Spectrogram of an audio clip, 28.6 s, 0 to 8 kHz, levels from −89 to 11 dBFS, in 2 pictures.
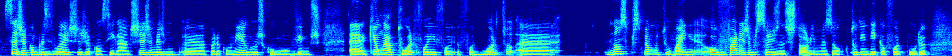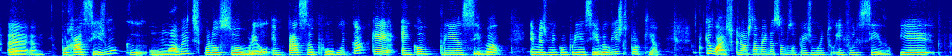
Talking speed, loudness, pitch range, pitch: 160 wpm, -25 LUFS, 220-275 Hz, 240 Hz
